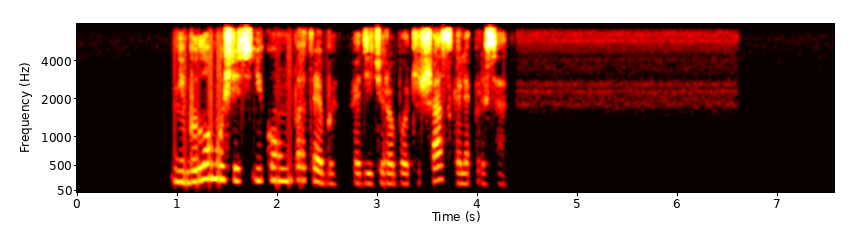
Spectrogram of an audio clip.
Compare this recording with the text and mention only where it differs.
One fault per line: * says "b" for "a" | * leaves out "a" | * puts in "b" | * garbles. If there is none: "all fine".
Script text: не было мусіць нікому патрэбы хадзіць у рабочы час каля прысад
all fine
